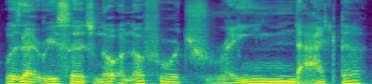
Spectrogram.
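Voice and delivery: ordinary talk, nothing marked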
